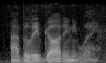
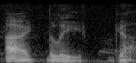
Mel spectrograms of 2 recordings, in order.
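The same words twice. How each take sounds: First: Softer, lower, settled statement of faith; calm declaration. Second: Soft, low, steady affirmation; quietly and firmly claim it; calm declaration. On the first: Preacher showing the congregation how to answer calmly. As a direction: say it quietly after a deep breath. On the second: Preacher repeating the calm answer to the congregation. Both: Shown as a demonstration. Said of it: "take a deep breath and say".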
